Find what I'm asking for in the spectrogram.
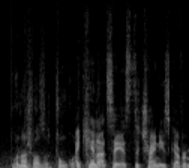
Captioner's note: speaking foreign language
